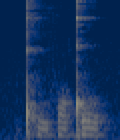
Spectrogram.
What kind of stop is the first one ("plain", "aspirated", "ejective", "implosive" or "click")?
click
